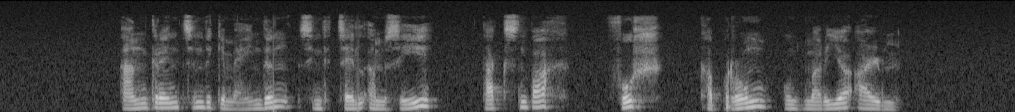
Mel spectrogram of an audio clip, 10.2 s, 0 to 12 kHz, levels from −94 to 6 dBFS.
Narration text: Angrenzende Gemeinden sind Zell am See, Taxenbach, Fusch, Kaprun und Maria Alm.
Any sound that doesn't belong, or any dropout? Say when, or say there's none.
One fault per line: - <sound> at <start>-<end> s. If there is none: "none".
none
